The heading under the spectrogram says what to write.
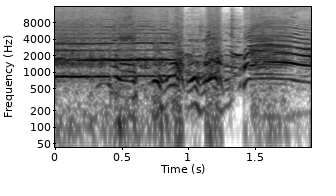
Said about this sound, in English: I'm screaming! Shit!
